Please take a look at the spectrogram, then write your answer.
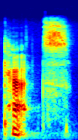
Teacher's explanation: The T is voiceless. So you add the S and it looks like an S and it sounds like an S.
